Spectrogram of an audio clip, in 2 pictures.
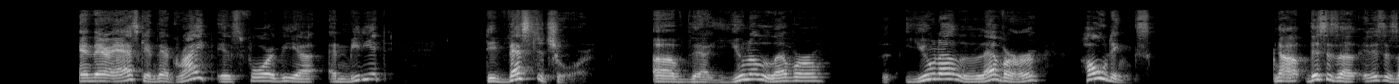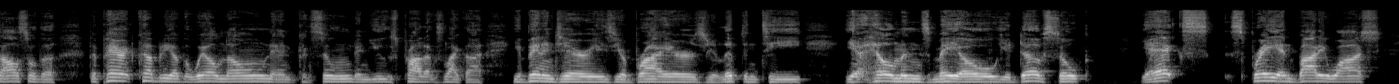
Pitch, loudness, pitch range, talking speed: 135 Hz, -21 LUFS, 125-150 Hz, 125 wpm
